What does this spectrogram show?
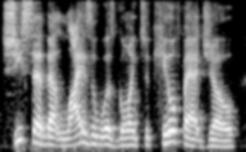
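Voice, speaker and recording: A man with a somewhat high voice speaks as a podcast panelist. He recounts things casually and haltingly, adding careful caveats as he goes. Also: animated, fairly bright tone. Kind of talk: casual gossip recap.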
